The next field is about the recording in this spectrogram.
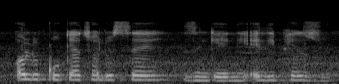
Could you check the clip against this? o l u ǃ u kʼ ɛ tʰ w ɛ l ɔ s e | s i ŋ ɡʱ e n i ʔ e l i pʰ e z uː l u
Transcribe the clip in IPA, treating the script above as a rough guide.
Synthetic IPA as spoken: o l u ǃ u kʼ ɛ tʰ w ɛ l u s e | z i ŋ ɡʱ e n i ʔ e l i pʰ e z uː l u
